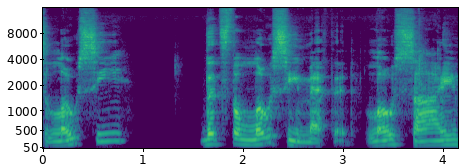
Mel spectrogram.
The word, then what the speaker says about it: loci: Losi I think it's Lucy that's the Losi method loci method I need to Google that see let's see pronounce low C method English this is most often pronounced as low side the loci method it's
